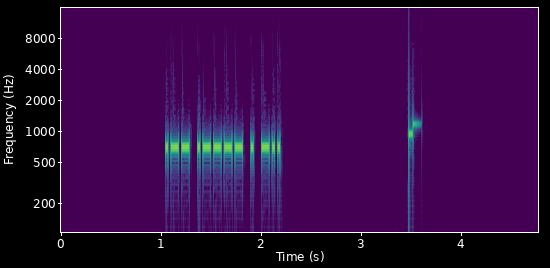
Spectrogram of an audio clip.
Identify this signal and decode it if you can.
Morse code, heard as a keyed tone, about 41 wpm, 700 Hz. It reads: W1ED
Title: USA Call Signs - 4 Characters - 4x Character Spacing - 45wpm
